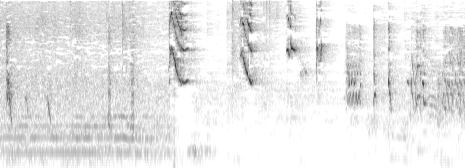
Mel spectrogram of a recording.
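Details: Cucak keling singing vigorously with varied fill-in phrases during the call to prayer. Sustained chanted tones of the call to prayer give way to bright, steeply falling whistles and rapid chattering bursts.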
